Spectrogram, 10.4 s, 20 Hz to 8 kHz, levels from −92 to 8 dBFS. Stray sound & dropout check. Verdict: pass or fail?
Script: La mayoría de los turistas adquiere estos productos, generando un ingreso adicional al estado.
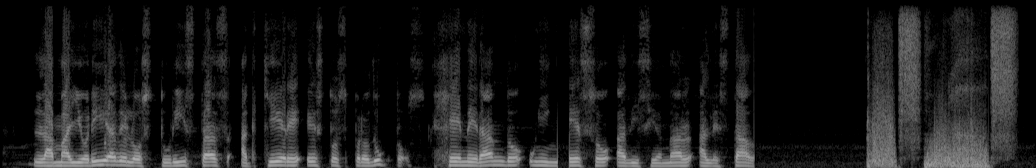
fail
